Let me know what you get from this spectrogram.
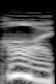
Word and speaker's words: Ai: It's called the City of Ai.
